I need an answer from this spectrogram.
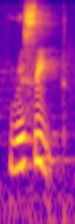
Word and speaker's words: receipt: and the last is received not received receipt these words without B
